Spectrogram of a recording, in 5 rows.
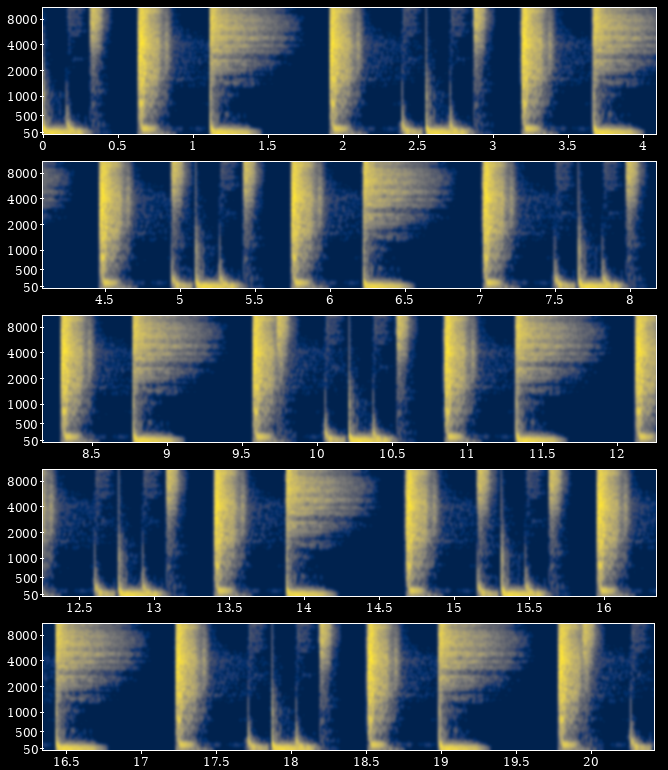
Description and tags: Hip Hop Drum Loop 24
Great for Hip Hop music producers.
beat, drum, hip-hop, loop, sample, sound-pack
